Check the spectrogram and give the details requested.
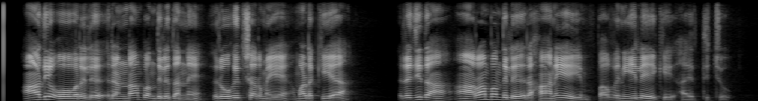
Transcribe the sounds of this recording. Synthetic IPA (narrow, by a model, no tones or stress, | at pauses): aːd̪jɐo̞ːʋɐrilɨɾe̞ɳɖaːmbɐnd̪ilɨt̪ɐnːe̞ɾo̞ːɦit̪ʂɐrmɐjemɐɽɐkːijɐ | ɾed͡ʑiðaːaːraːmbɐnd̪ilɨɾɐhaːnɐjejumpɐʋɐnijile̞ːkːɨʔɐjɐɾt̪ːit͡ɕːu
